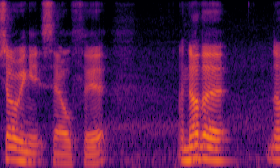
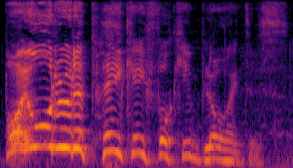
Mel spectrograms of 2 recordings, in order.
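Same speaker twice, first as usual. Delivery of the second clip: loud, high, drawn-out Brummie impression; Brummie accent; 10 semitones higher, 7 dB louder, slower than usual. Shown as a demonstration. Streamer shows viewers his Peaky Blinders voice, hammed-up Brummie accent. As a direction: belt it out in a slow, exaggerated Brummie accent. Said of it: "I can do a Brummie accent".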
